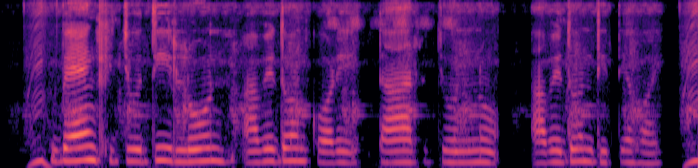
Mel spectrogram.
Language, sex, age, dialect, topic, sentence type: Bengali, female, 18-24, Northern/Varendri, banking, statement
